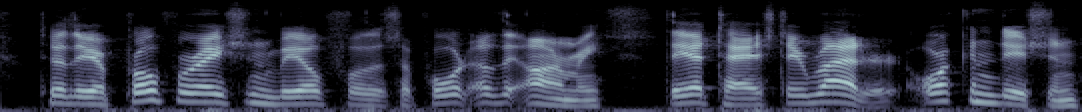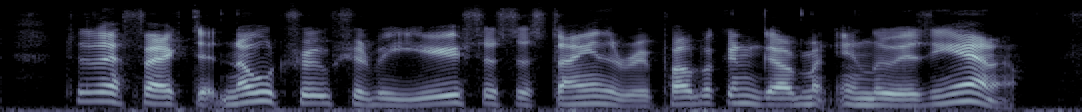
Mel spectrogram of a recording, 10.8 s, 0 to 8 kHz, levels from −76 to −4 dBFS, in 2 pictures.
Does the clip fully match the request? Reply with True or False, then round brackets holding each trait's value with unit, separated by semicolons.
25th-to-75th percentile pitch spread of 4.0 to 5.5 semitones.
True (4.7 semitones)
